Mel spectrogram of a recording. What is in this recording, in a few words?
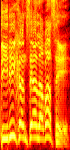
Es Speech Quick Commands Enemy Base; World Of Warships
